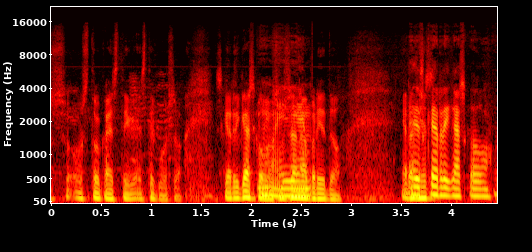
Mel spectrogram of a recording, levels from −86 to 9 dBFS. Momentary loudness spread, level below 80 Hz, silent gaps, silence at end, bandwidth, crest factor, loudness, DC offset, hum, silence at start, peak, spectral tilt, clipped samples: 15 LU; -46 dBFS; none; 0 s; 12.5 kHz; 18 dB; -19 LUFS; under 0.1%; none; 0 s; -2 dBFS; -8.5 dB/octave; under 0.1%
